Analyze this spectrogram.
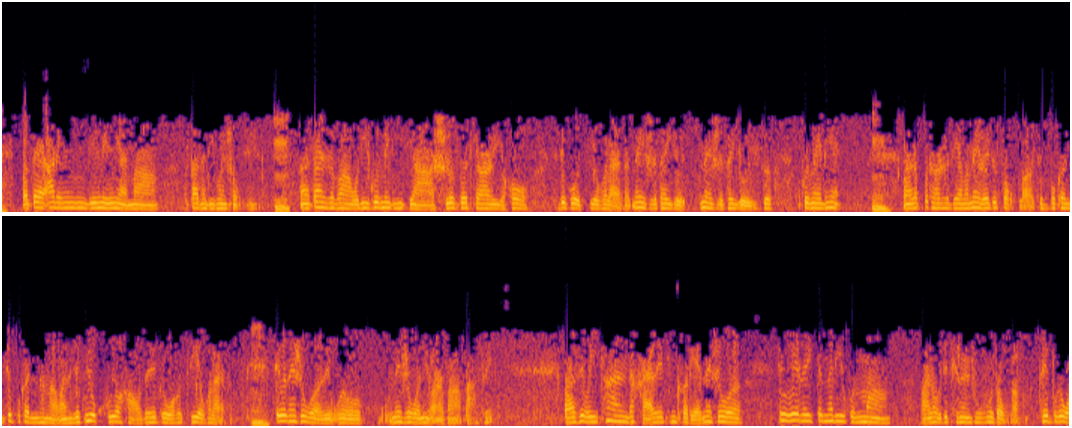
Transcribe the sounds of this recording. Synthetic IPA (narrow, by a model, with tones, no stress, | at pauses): wɔ˨˩t͡sa˥˧ɪaɐ˞˥˩li˧˥ŋli˧˥ŋli˧˥ŋnjɛ˧˥nbɐ˧ | pa˥˧nd̪a˩li˧˥xwə˥nʂo˨˩ʊt͡ɕy̰˧˥˩ə˧t̪a˥˧nʂɻ̩˥˩bɐ˩wɔ˨˩li˧˥xwme˥ɪli˧˥t͡ɕja˨˩ʂɻ̩˧˥lə˧t̪wɔ˧˥t̪ʰjɑ˧˥i˨˩xo˥˩ʊ | t̪ʰa˥t͡ɕo˥˧ke˧˥wɔ˨˩t͡ɕi˧˥jɛ˧kʰwɔ˧˥la˧˥ɪlʔə̰˧ne˥˩ɪʂɻ̩˧˥t̪ʰa˥jo̰˨˩ʊne˥˩ɪʂɻ̩˧˥t̪ʰa˥jo˨˩ʊḭ˧˥s̩˥˧xwe˥˧ma˥˧ɪljɛ˥˩n | wa˧˥nlə˧pu˥˩ʈ͡ʂʰɑ˧˥ŋʂɻ̩˧˩t͡ɕjɛ˥nba˧n˥˩ʈ͡ʂɻo˧˥˧t͡ɕjo˥˩ʊt͡so̰˨˩ʊlʔə̰˦t͡ɕjo˥˧ʊpu˥˩kə˥nt͡ɕjo˥˧ʊpu˥˩kə˥nt̪ʰa˥˩lə˨wʔa̰˧˥ntt͡ɕjʊjo˥˩kʰu˨˥jo˥˩ʊxɑ˨˩˦ʊt̪ə˧t͡ɕjo˥˩ʊke˧˥ɪwɔ˨˩t͡ɕjɛ˥˩kʰwɔ˧˥la̰˧˥ɪlə̰˧t͡ɕɛ˧˥o˧˥ne˥˩ʂ̬ɻ̩˧˥wɔ˨˩wʔɔ̰˧˥wɔ˧˩kʰṵ˨˩ne˥˩ɪʂ̬ɻ̩˧˥wɔ˧˦ny̰˨˩ə̰˞˧˥ba̰˧pa̰˨˥swe˥˩ɪ | pa˨˩swe˥˩ɪwɔ˨˩i˧˥kʰa˥˩nʰ˧a˥˩xa˧˥ɪd͡zə˧jɛ˧˩t̪ʰi˧˥ŋkʰɤ˨˩ljɛ˧˥nne˥˩ɪʂɻ̩˧˥wɔ˨˩ | t͡ɕjo˥˧ʊwe˥˩ɪlə˩˥kə˥nt̪ʰa˥˧li˧˥xwə˧˥nmɐ˧ | wa̰˧˥nlə˧wɔ˨˩t͡ɕjo˥˧ʊt͡ɕʰi˥ŋɻə˧˥nʈ͡ʂʰu˥xu˥˧˩t͡so˨˩ʊlʔə̰˦t̪ʰa˥˩jɛ˨˩p̬u˥˩ke˧˥ɪ˨˩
